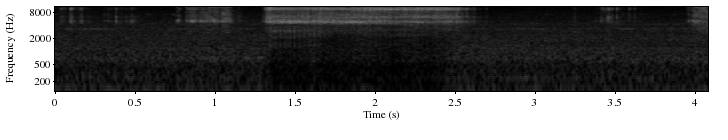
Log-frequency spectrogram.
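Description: A baby's toy rattle being shaken: a short burst about a second in, then a longer, steady shake of just over a second, bright and jingly.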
